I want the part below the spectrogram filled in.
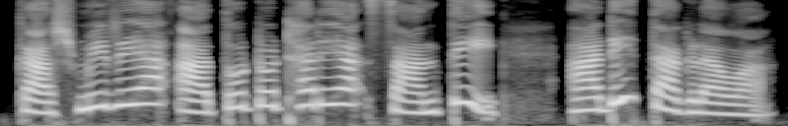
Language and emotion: Santali, happy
